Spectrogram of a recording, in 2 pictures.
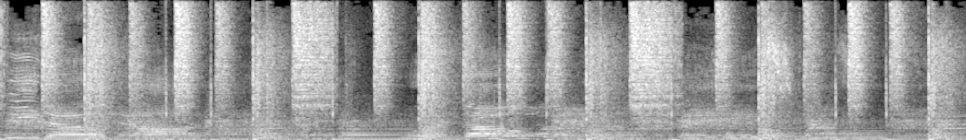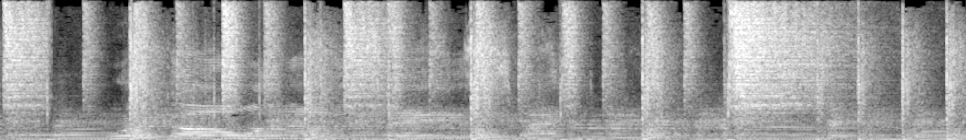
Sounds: Music

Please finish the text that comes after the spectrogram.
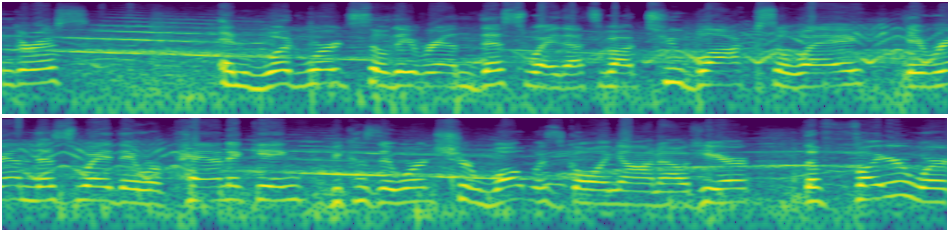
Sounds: Police car (siren)

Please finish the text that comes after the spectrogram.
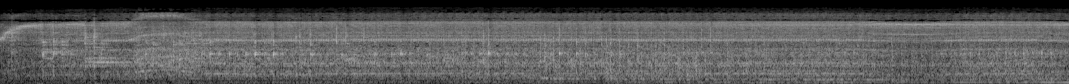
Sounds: inside a small room

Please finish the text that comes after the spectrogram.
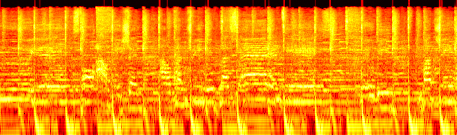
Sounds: Music, Male singing

